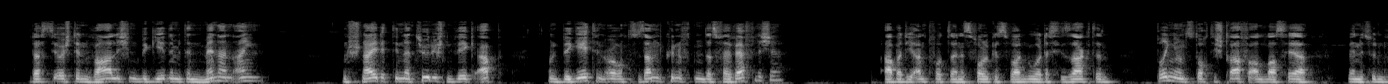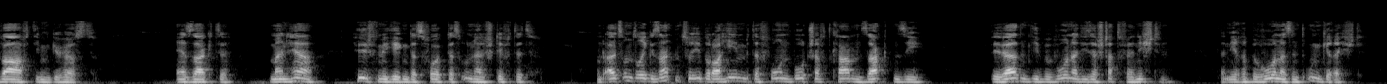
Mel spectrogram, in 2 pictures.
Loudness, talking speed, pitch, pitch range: -22 LUFS, 180 wpm, 120 Hz, 110-135 Hz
